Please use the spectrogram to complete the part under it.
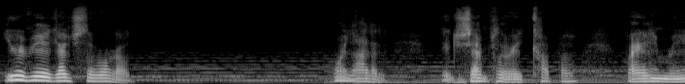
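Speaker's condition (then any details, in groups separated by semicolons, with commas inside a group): Spinal muscular atrophy; congenital genetic progressive neuromuscular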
